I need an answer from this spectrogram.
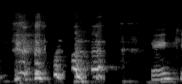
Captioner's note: laughing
